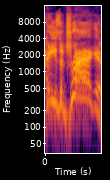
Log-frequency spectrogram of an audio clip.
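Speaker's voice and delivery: mock very high, shrill, raw, rough, loud blurted shout. Retelling a show where a front-row audience member shouted: imitating a loud heckler. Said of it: "loud as shit, just goes".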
